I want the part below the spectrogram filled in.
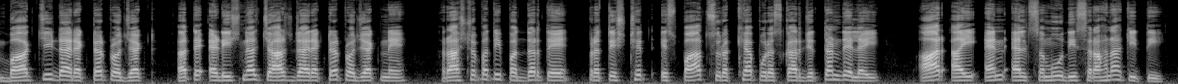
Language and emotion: Punjabi, neutral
